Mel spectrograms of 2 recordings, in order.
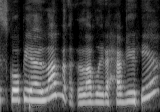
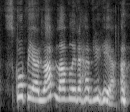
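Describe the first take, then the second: First: The phrase is spoken at a normal pace. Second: The phrase is spoken quickly.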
